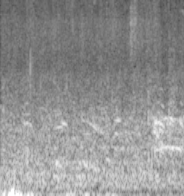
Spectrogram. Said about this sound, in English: There's a bunch of geese here, just begging for food.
